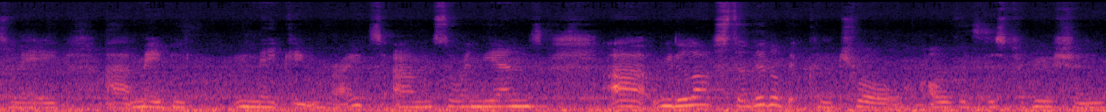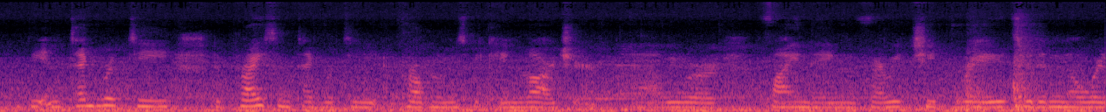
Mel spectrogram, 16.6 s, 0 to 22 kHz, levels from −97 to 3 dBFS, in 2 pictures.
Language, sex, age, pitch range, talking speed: English, female, 20-39, 90-110 Hz, 145 wpm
